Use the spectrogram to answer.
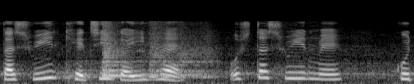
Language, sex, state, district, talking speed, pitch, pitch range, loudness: Hindi, female, Madhya Pradesh, Dhar, 115 wpm, 275 Hz, 235-315 Hz, -17 LUFS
